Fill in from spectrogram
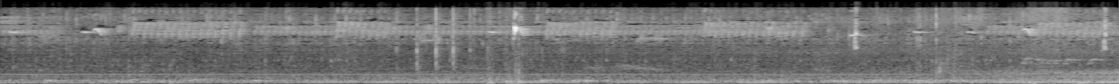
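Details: Ruby-cheeked sunbird singing to call a rival, high thin song segments held near the top of the range, broken by sharp clicks and brief pauses, with a steady low hum underneath.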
